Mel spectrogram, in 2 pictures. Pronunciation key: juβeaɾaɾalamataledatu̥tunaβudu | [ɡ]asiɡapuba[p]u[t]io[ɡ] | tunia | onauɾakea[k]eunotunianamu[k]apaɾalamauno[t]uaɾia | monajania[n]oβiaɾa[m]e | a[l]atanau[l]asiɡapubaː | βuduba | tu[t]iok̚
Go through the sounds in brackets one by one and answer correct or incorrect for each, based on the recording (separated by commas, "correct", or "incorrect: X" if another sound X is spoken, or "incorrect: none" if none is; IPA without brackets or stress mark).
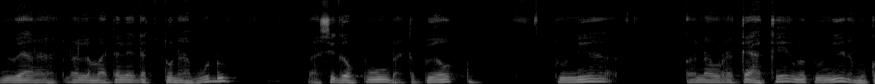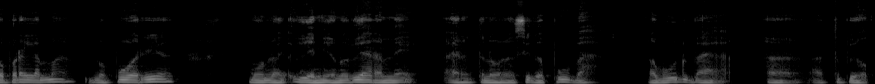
incorrect: b, incorrect: t, incorrect: p, incorrect: k, correct, correct, incorrect: p, correct, correct, incorrect: ɾ, incorrect: ɾ, incorrect: p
